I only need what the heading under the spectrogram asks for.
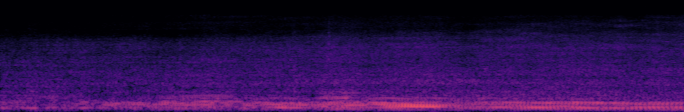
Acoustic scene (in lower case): residential area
